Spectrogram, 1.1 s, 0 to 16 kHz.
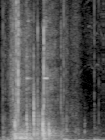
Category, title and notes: Sound effects > Other mechanisms, engines, machines
metal shop foley -150
bang, wood, rustle, pop, tink, strike, crackle, sfx, bop, bam, shop, knock, sound, oneshot, fx, boom, little, thud, perc, percussion, tools, foley, metal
